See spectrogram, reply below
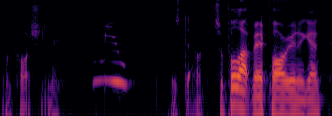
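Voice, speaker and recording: A man's voice: lowish voice, huge pitch swings, fast, dry recording, studio quality. A young man giving chatty, self-deprecating commentary over a recorded game as the channel's host.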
